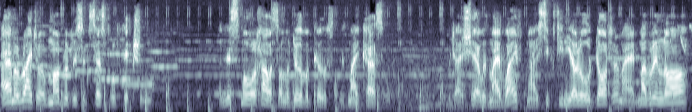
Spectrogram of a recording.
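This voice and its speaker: An actor playing a troubled middle-aged writer recounting strange events in a deliberate, literary first-person 1950s radio drama narration. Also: male voice, medium pitch, sing-song, lo-fi sound, close to an everyday voice. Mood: wry, fond. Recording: 1950s radio broadcast with loud music.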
